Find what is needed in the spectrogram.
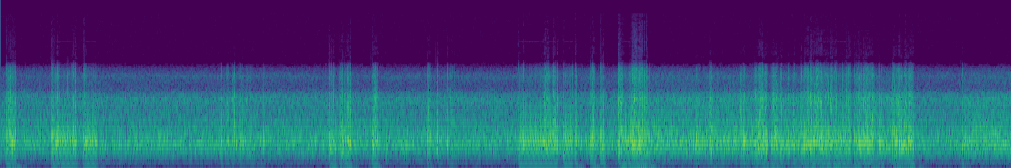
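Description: Analog TV static: a steady hiss of noise that starts abruptly, broken by repeated louder buzzing glitch bursts with a low hum.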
